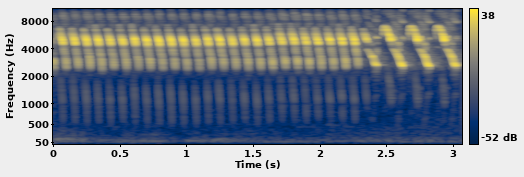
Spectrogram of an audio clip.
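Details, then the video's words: Canary song for training: a rapid even trill of repeated high notes, changing near the end into a few quick descending chirps. "Kicau Burung Kenari 178 II LUAR BIASA GACOR PANJANG Cocok untuk Masteran"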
